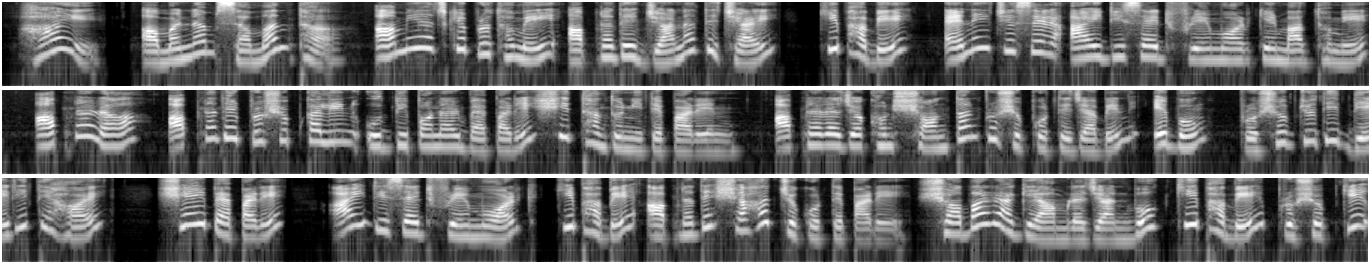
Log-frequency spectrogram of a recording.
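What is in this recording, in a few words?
Bengali, female, E Learning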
